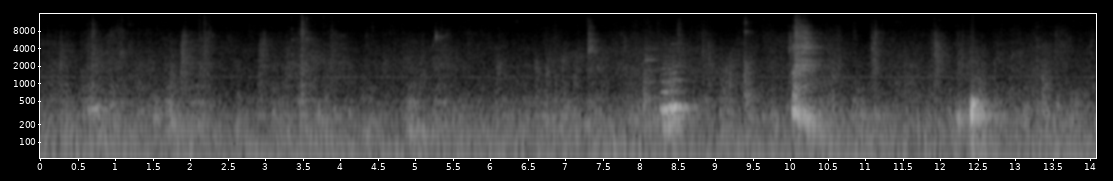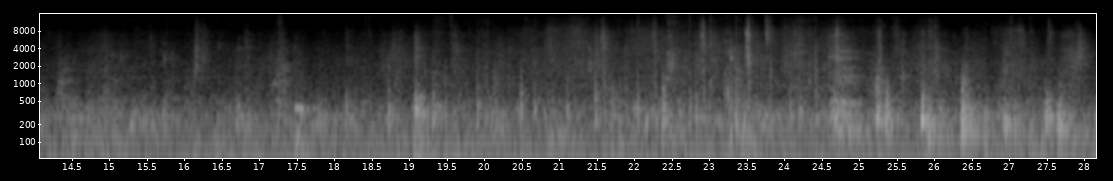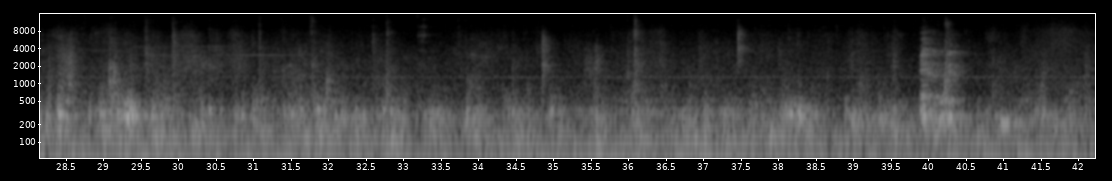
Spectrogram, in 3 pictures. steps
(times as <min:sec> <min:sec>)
0:16.2 0:28.7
